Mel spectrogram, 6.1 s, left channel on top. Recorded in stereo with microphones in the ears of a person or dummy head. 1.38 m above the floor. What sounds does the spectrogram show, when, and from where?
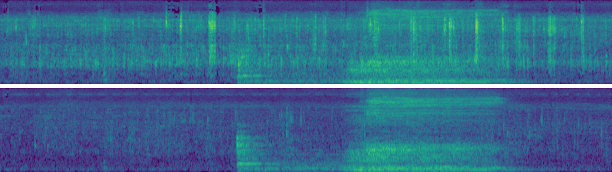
2.4 s snoring: 45° right (ahead or behind), 3 m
